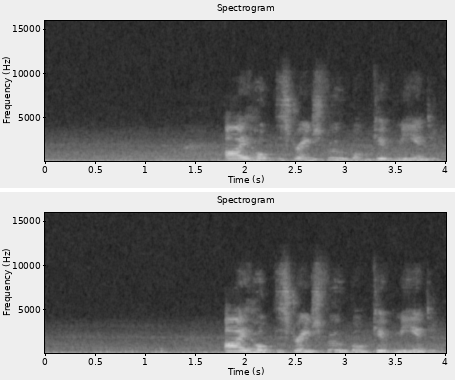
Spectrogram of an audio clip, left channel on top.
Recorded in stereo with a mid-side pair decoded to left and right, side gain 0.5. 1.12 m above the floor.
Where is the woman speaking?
60° right, 2.5 m.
